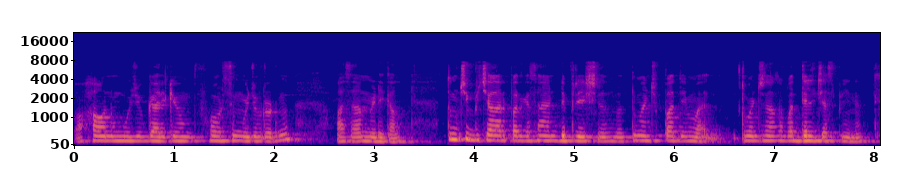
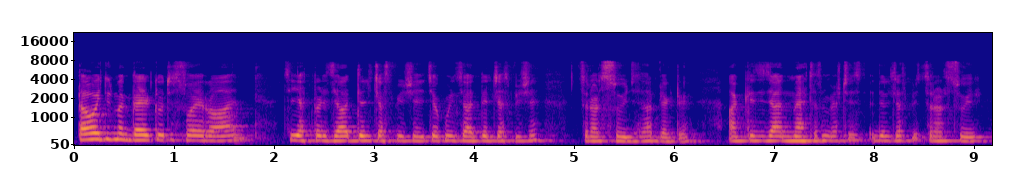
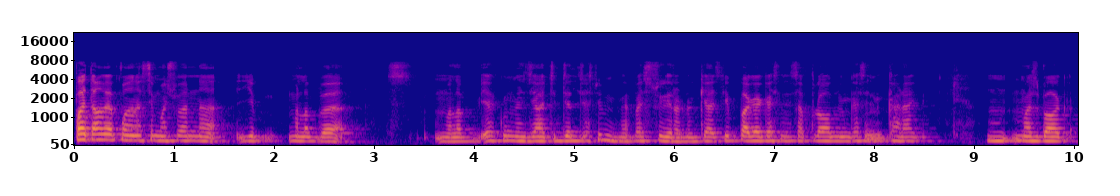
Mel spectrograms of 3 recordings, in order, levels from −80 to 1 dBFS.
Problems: background sounds at intervals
